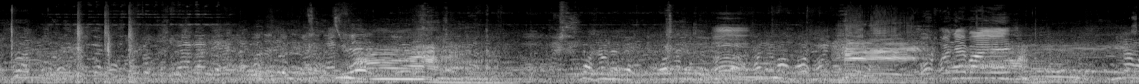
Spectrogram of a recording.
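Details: Cows with calves at the Raniganj haat livestock market in Dinajpur on 4 September 2025: low, drawn-out moos rise from a dense crowd of traders bargaining loudly, with overlapping voices throughout.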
